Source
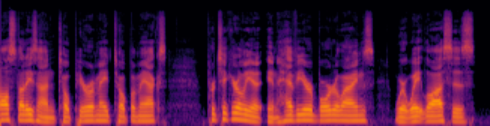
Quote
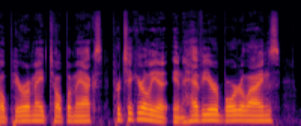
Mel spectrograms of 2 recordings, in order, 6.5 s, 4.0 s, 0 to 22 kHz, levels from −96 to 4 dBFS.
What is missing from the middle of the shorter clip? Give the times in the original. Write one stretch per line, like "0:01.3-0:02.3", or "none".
0:02.3-0:02.7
